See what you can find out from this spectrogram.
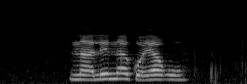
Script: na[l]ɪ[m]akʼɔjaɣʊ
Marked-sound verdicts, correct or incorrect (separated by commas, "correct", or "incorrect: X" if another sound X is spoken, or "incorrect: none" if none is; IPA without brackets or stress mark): correct, incorrect: n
